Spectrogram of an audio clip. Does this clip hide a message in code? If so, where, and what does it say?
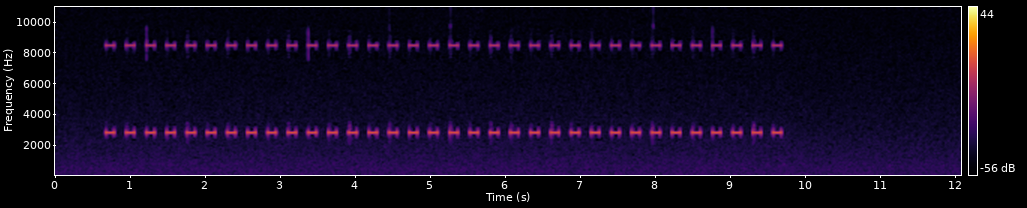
No, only evenly repeated beeps.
